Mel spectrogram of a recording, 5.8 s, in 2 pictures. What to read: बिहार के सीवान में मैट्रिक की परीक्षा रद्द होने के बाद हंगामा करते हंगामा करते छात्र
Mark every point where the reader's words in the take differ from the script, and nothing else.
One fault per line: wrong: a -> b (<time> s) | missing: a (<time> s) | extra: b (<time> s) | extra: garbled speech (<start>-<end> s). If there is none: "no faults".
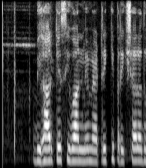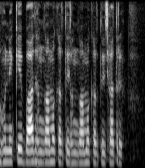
no faults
